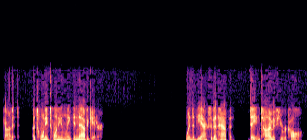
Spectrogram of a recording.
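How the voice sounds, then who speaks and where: This synthetic male voice plays an automated claim agent, polite and procedural, reciting scripted customer service lines. It's on the low side, brisk and husky with a sing-song lilt, with no echo but a narrow, tinny phone-like sound.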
